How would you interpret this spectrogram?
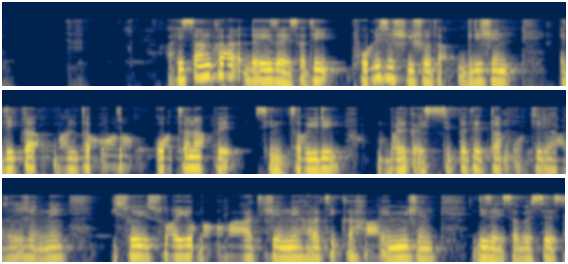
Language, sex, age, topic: Gamo, female, 18-24, government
